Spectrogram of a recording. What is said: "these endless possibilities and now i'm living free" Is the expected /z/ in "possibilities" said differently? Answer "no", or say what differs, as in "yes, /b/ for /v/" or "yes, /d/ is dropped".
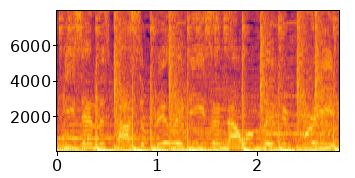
no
